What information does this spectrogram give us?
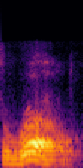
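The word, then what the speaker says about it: rho: p which is actually pronounced row as in row row row your boat now the formula for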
